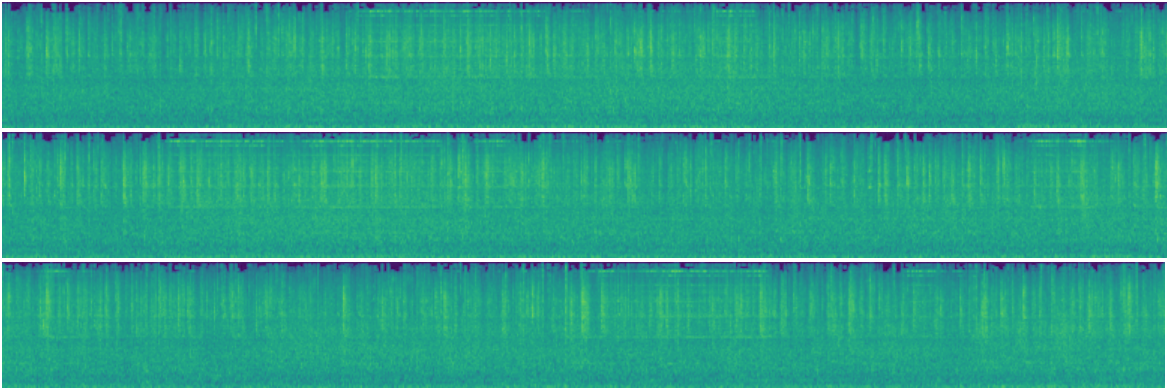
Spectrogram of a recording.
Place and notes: Strandweg, Den Haag, Nizozemsko - Wind blowing through the Hague Beach Stadium
Zuid-Holland, Nederland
